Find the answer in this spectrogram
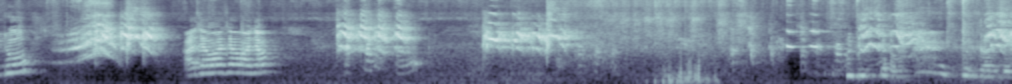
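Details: Indian parrots in a feeding flock, young among them: loud grating screeches and arched squawks in overlapping bursts, with a brief low thud and a person calling the birds.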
